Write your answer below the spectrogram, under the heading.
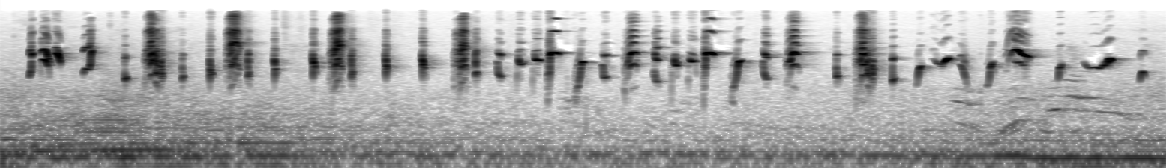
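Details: Long-tailed shrike pouring out continuous varied song: fast scratchy chatter, shrill squeaks and short whistled slurs tumbling together almost without pause, above a steady low hum.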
